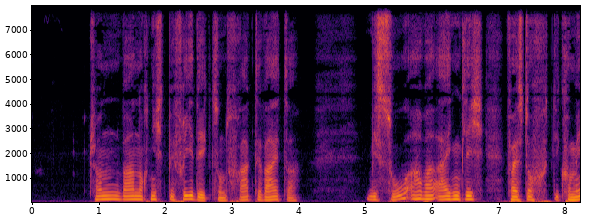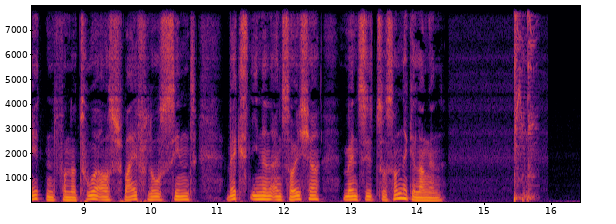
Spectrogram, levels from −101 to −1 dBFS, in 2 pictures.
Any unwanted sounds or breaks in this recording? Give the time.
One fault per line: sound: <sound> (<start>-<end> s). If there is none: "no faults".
sound: thud (15.4-15.8 s)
